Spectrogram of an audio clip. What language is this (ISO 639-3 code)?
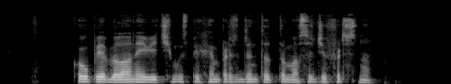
ces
